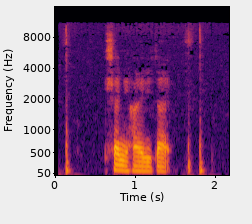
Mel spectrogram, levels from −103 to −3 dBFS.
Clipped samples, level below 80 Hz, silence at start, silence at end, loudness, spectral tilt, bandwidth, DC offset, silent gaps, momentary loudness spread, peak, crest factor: under 0.1%; -50 dBFS; 0.1 s; 0.3 s; -25 LUFS; -5.5 dB/octave; 11.5 kHz; under 0.1%; none; 16 LU; -8 dBFS; 18 dB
